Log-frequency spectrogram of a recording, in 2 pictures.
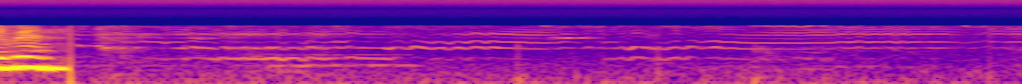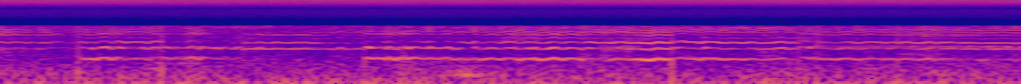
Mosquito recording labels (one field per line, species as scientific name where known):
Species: Anopheles maculatus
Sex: female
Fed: blood-fed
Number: one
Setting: cup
